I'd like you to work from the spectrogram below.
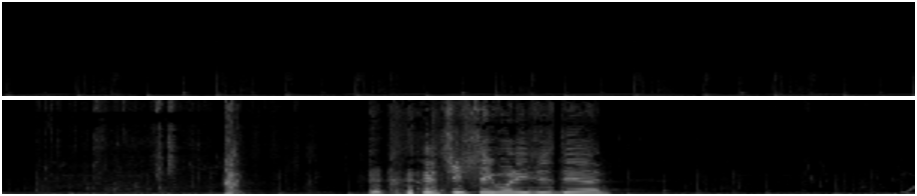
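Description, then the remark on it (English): A puppy doing a doggy paddle through pool water with soft, steady splashing strokes in a quick, even rhythm, followed by a brief rush of louder water and a person speaking excitedly. “This is a puppy taking a swim.”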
